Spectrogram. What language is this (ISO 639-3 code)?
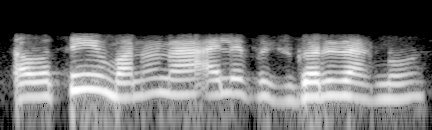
nep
